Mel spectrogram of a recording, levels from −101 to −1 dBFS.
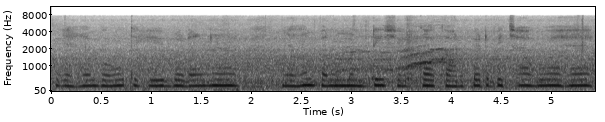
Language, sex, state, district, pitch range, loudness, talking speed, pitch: Hindi, female, Punjab, Fazilka, 215-230 Hz, -15 LUFS, 155 wpm, 220 Hz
